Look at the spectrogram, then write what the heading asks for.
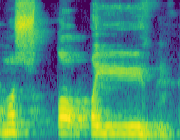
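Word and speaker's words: الْمُسْتَقِيمَ: Kemudian yang ketiga, mentafhimkan ta dalam kalimat al-mustaqim. Jadi dibacanya, jadi ada sedikit ya perbedaan, misal ihdinas siratal mustaqim. Jadi tokim. Jadi itu nama paling pasih gitu ya. Jadi mustaqim dibaca mustaqim. Jadi ta ditafhimkan, padahal dibacanya mustaqim. Ta biasa ta.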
